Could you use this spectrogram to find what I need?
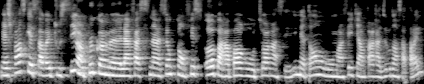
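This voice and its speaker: Her pace is very fast, with hardly any pauses. This woman speaks fairly high with ordinary pitch variation. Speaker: podcast co-host, spiritual coach. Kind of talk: casual chat. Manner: loud.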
